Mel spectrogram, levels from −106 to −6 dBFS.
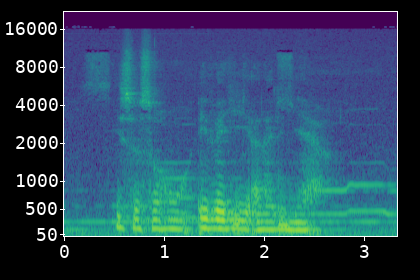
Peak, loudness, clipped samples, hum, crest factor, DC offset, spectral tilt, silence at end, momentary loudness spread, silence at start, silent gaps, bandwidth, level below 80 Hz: -12 dBFS; -27 LUFS; under 0.1%; none; 16 dB; 0.4%; -7.5 dB/octave; 0 s; 16 LU; 0 s; none; 15.5 kHz; -46 dBFS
